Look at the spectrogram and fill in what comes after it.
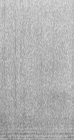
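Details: Dense wingbeat hum from a honeybee colony during hive splitting in Michigan, frames inspected underneath for queen cells; a continuous low drone with a slightly higher overtone, little else audible.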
